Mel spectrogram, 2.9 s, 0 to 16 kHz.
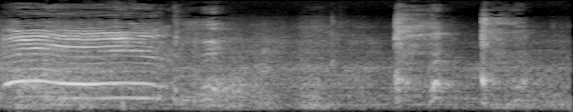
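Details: A 5-month-old baby gives a high, drawn-out babbling squeal, then a quiet pause and three short, sharp coughs.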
